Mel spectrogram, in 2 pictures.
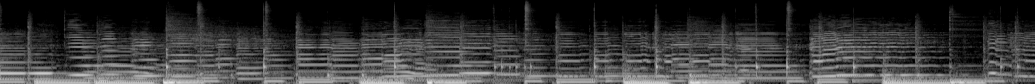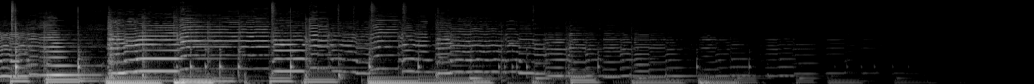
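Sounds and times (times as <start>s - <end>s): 
concerto with rhythm changes: 0.0s - 13.2s.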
